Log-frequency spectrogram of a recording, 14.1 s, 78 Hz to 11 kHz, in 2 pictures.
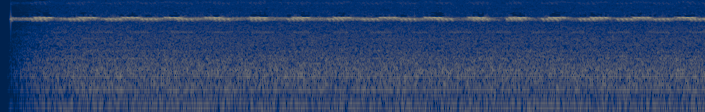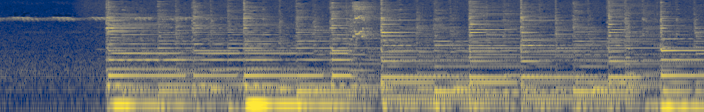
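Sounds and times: crickets chirping: 0.1 - 14.0.

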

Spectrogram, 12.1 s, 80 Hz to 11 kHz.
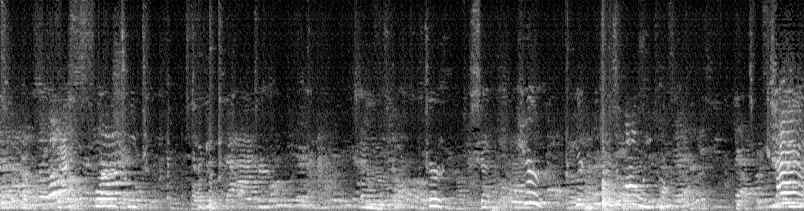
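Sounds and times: young boy speaking: 0.0 - 12.0.

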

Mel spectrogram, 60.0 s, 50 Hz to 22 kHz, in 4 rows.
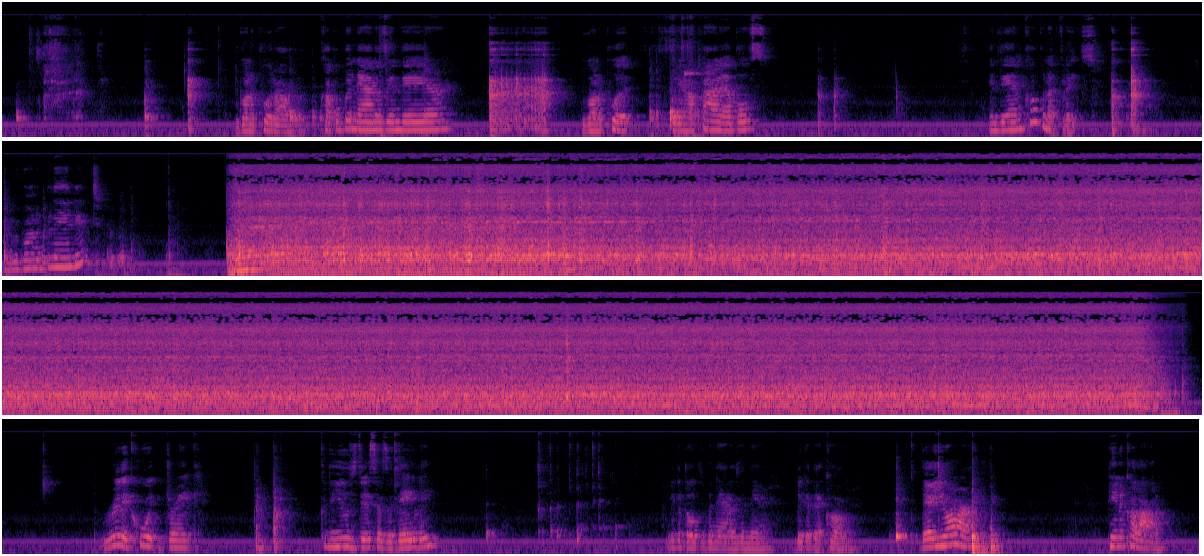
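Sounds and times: blender running: 17.8 - 44.9.

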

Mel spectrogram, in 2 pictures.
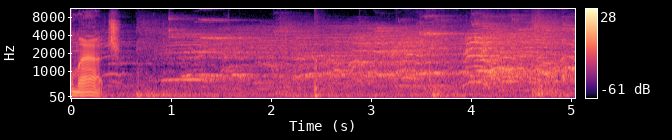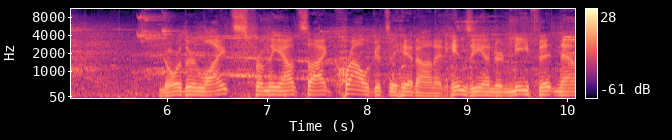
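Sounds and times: chatter of players and spectators: 0.0 - 10.0.

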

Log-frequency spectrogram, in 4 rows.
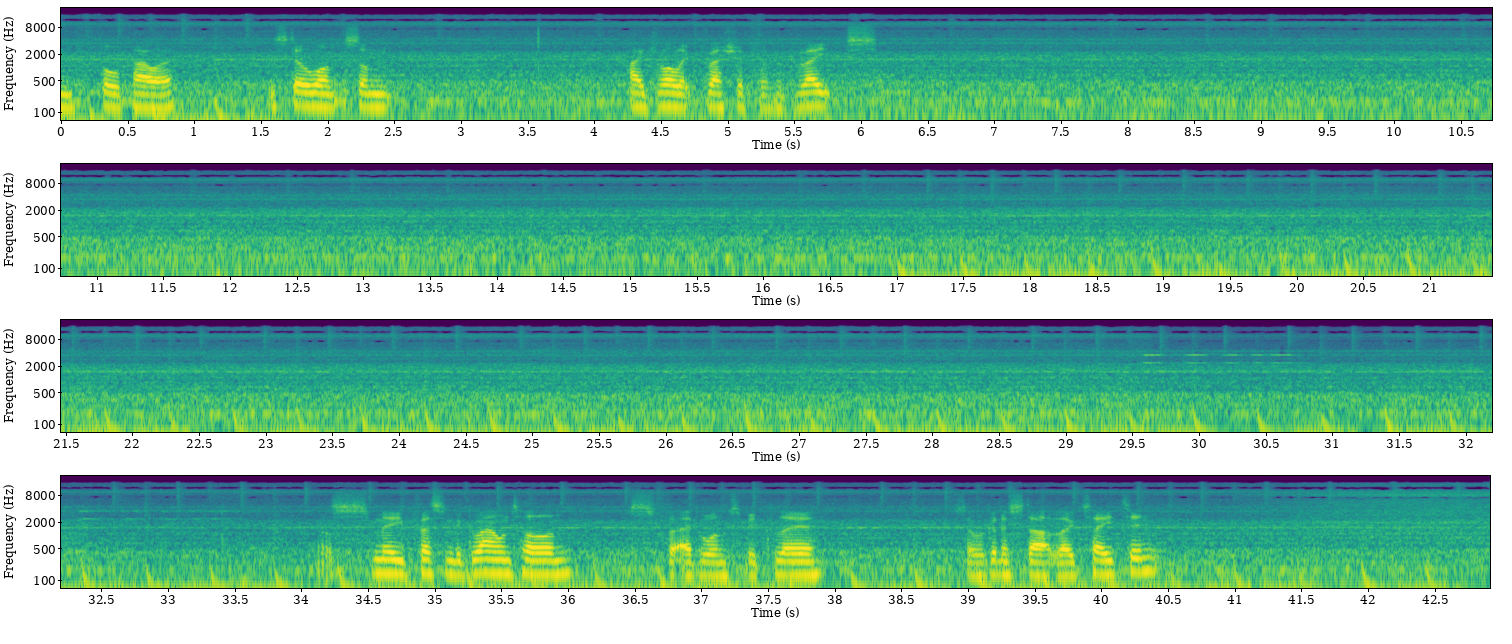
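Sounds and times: deep hydraulic hum: 0.0 - 6.5, 17.0 - 42.9
aircraft auxiliary power unit running: 0.0 - 42.9
cooling fans: 0.0 - 42.9.

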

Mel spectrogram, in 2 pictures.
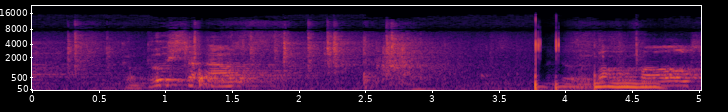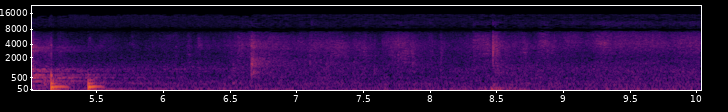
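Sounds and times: wallpaper rustling: 6.6 - 10.0.

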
